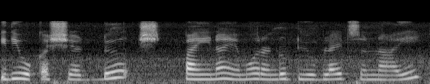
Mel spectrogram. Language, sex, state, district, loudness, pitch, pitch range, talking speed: Telugu, female, Telangana, Mahabubabad, -18 LUFS, 240 Hz, 230-250 Hz, 125 wpm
